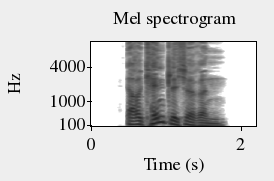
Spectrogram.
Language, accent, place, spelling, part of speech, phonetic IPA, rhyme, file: German, Germany, Berlin, erkenntlicheren, adjective, [ɛɐ̯ˈkɛntlɪçəʁən], -ɛntlɪçəʁən, De-erkenntlicheren.ogg
- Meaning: inflection of erkenntlich: 1. strong genitive masculine/neuter singular comparative degree 2. weak/mixed genitive/dative all-gender singular comparative degree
